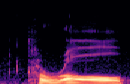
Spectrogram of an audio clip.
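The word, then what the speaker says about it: Carole: that her her name the way that she spells carol it rhymes with parole karol parole carol bat carl baskin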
